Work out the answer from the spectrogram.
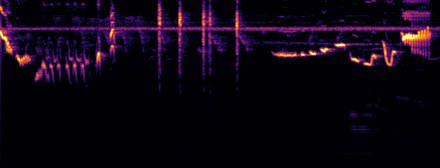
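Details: Provoking White-rumped shama song: a quick series of descending piping notes, a few sharp clicks, then a run of sweet whistled slurs and a twisting flourish, with a thin steady high tone throughout.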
